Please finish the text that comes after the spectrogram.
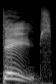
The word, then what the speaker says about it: Daboll: I know it says Dabs, but that's how he spells it, and he pronounces it Dabes.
